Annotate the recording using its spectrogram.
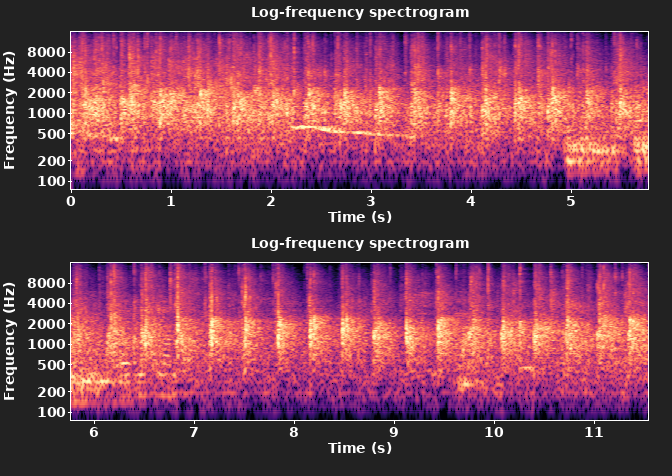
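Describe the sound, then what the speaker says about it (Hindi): An indoor audience at an award ceremony applauds continuously, a dense wash of clapping that settles into strong rhythmic unison claps toward the end, loud and close, with a voice briefly audible mid-way. "आप लोग तालियां बजाते रहिए"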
